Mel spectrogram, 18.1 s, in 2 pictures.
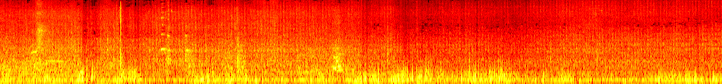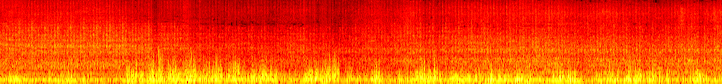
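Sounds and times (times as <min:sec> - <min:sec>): jeep engine idling: 0:00.0 - 0:18.0.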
